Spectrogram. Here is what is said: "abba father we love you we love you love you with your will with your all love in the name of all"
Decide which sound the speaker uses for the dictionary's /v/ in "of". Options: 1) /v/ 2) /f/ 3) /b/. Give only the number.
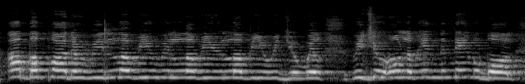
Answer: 3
